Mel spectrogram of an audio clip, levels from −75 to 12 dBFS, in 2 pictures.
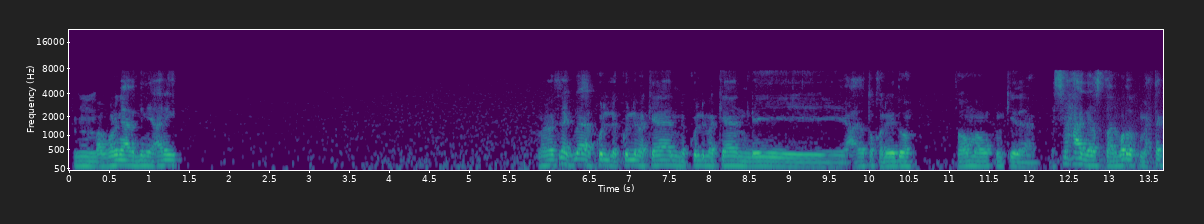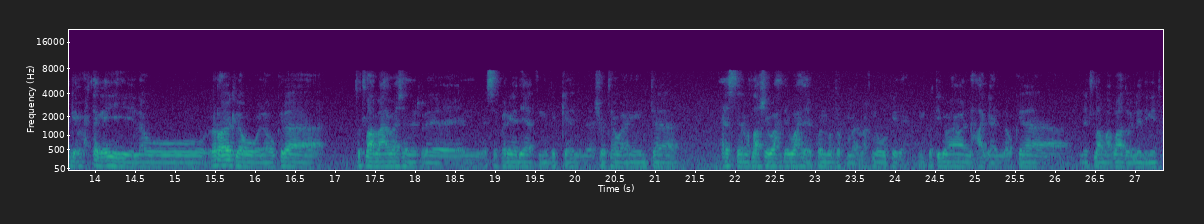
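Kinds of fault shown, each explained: Overdone noise removal: a noise reducer pushed too hard is gating individual frequency bands down whenever they sit near its noise estimate, so from the start to about 12.8 s the background drops and breaks up into twinkly specks, and the quieter parts of the speech get stripped out too.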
